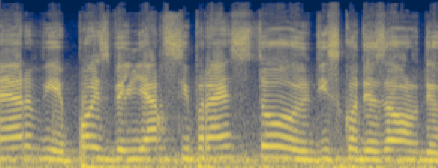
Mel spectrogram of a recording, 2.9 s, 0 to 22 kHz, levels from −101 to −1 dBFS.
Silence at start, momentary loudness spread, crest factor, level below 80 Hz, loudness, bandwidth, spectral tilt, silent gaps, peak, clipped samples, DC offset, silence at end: 0 s; 2 LU; 12 dB; -22 dBFS; -12 LUFS; 17.5 kHz; -4 dB/octave; none; 0 dBFS; under 0.1%; under 0.1%; 0 s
